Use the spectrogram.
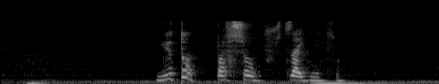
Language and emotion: Russian, angry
